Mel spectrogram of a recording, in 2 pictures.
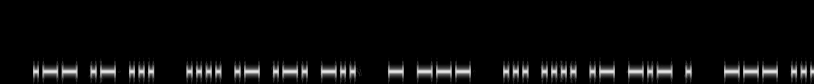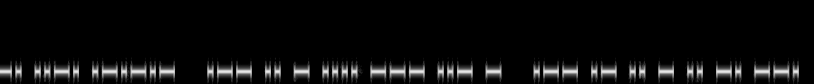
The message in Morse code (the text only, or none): WAS HARD TO SHAKE OFF. WITHOUT WAITING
